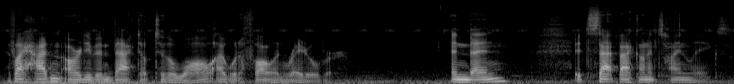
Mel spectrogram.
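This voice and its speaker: A man's voice: on the low side, steady tone, moderate pace, gravelly, a little hiss or hum. A man playing a nervous space-station doctor who talks in a hesitant, rambling, self-deprecating way in a sci-fi audio drama. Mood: hushed wonder. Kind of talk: sci-fi audio drama acting, conversational first-person storytelling.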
